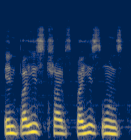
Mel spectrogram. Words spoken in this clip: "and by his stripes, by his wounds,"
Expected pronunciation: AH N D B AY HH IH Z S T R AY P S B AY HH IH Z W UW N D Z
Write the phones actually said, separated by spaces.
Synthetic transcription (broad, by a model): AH N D B AY HH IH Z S T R AY B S B AY HH IH Z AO N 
